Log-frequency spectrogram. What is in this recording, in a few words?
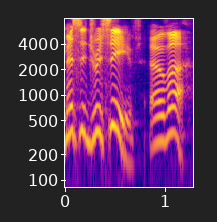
"yes sir", speech; Biggles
